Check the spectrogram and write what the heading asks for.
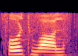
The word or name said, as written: fourth wall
